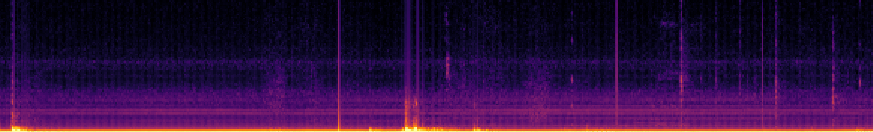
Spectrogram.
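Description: Steady electrical mains hum from a live amplified music rig, with a ladder of overtones above the low hum. A brief handling bump at the microphone comes about four seconds in.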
